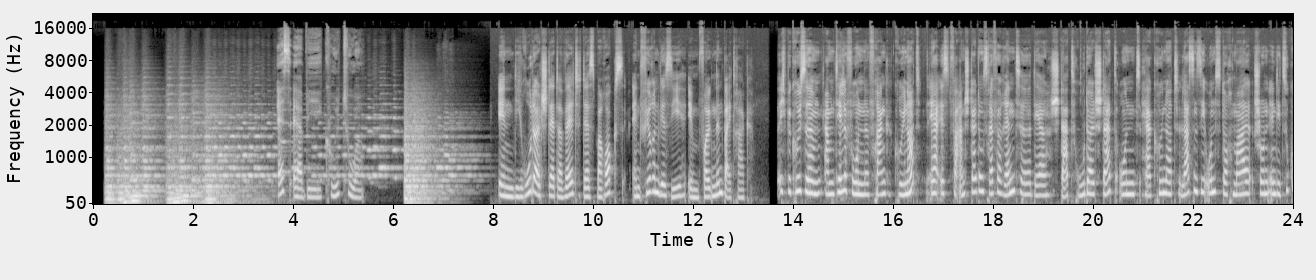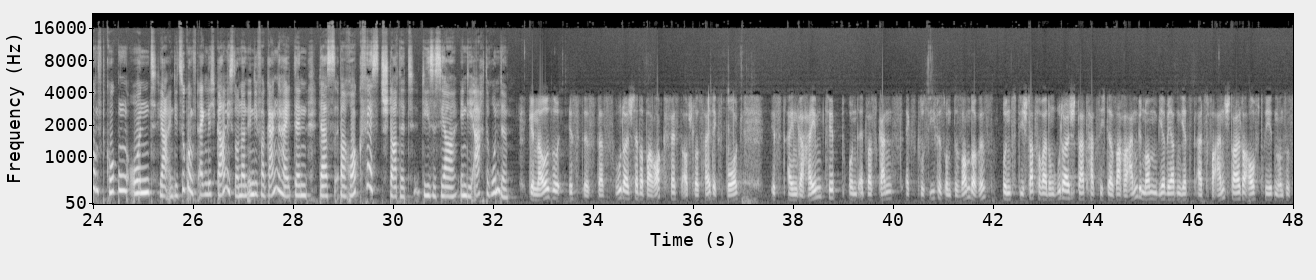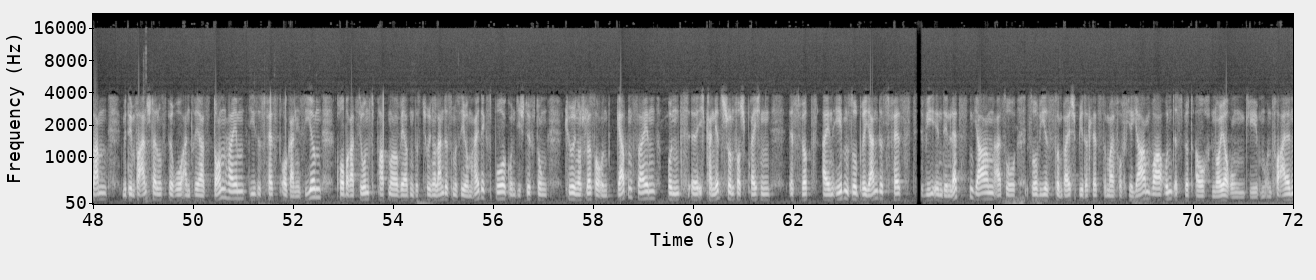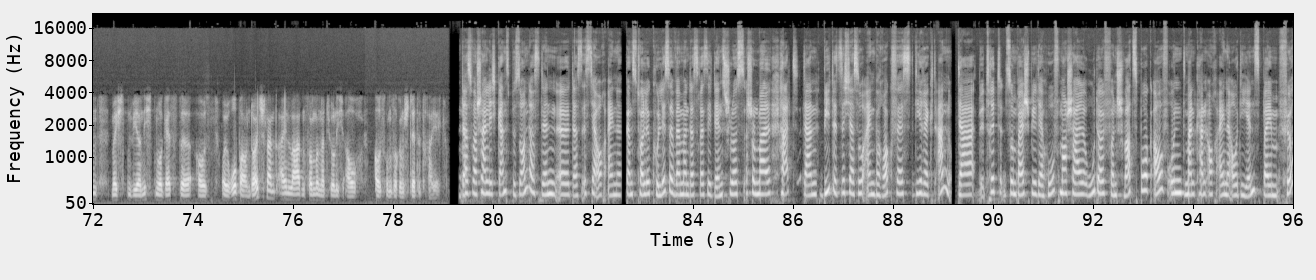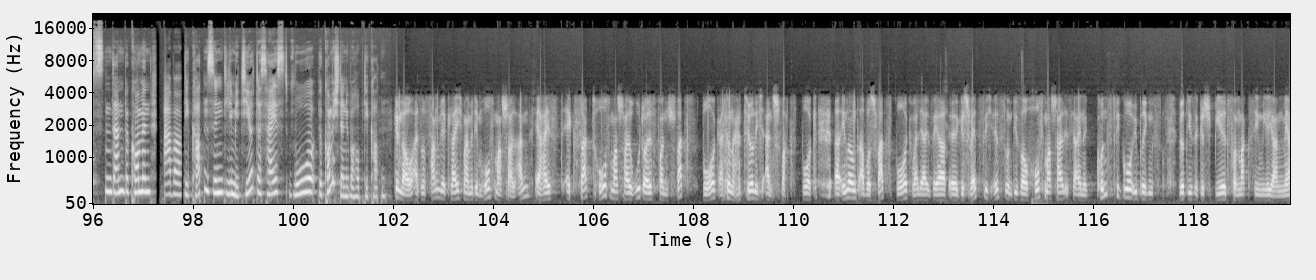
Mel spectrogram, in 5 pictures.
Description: Radio-SRB-Interview zum 8. Barockfest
